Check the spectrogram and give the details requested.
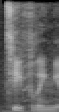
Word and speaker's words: tiefling: Well, given your bloodline, it would seem I've done a little bit of research into tiefling. Is that the way it's pronounced?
